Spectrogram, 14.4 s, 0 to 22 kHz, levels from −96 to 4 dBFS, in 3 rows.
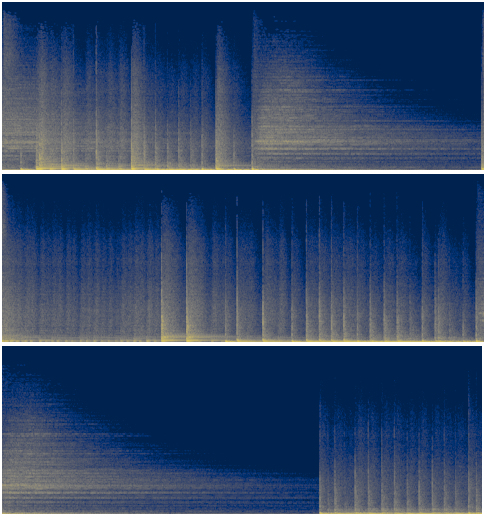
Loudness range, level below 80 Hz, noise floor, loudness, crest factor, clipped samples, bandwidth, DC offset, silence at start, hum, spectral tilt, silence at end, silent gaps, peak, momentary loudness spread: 11 LU; -28 dBFS; -63 dBFS; -22 LUFS; 18 dB; under 0.1%; 12 kHz; under 0.1%; 0 s; none; -7 dB/octave; 0 s; none; -4 dBFS; 18 LU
